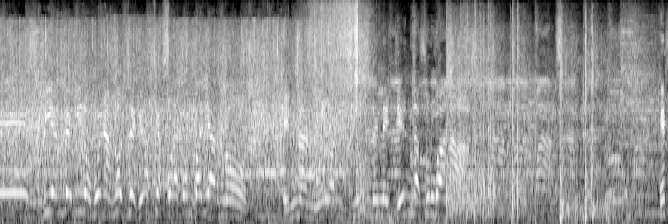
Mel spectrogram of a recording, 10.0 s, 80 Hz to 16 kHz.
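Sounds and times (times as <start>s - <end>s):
music: 0.0s - 10.0s
firecracker bangs: 5.2s - 6.0s, 6.6s - 9.6s.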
